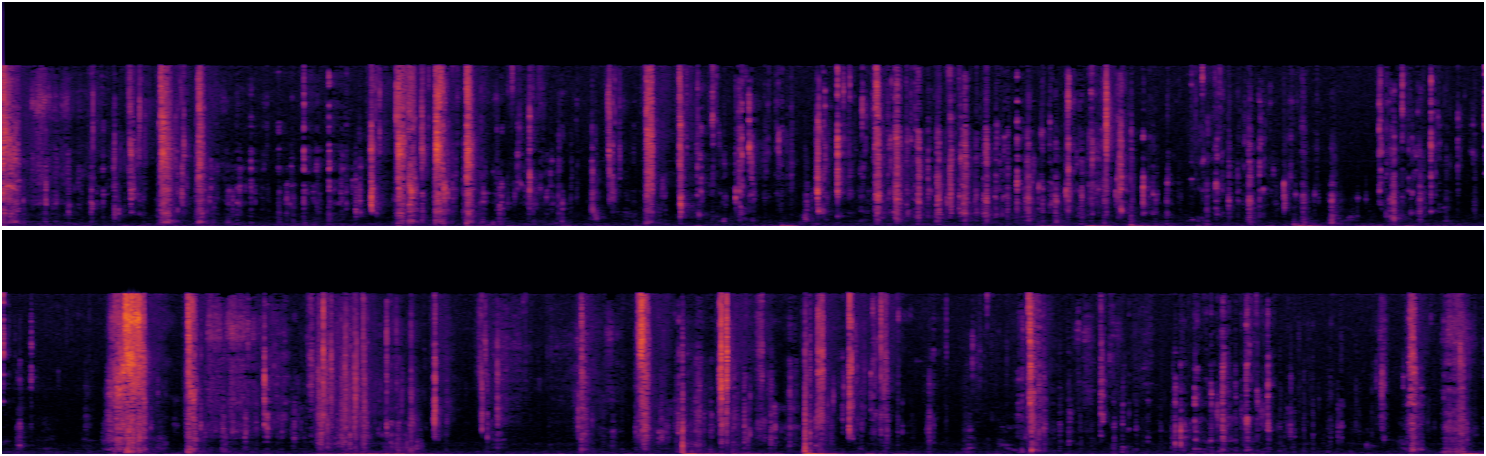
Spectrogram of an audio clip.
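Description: Close-up chewing of rosé tteokbokki, soft chewy noodles and rice cakes in a creamy sauce, with many wet mouth clicks and smacks. A few louder smacks stand out about halfway and two-thirds of the way through.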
